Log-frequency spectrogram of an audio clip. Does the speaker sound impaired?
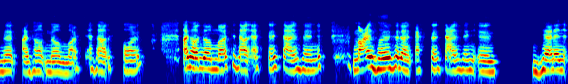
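Yes: muscular dystrophy; spontaneous mutation, not inherited, present from birth, power wheelchair user, hard of hearing, needs captions; mild speech impairment.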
